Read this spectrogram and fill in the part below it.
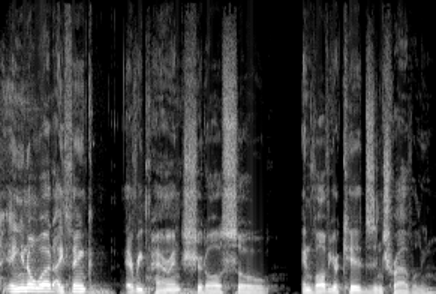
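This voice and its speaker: Recorded very cleanly against a silent background, a man speaks in a plain, everyday voice with an American accent, at a medium pitch and moderate pace with ordinary pitch variation. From New York City, Washington Heights; teens in Colombia. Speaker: podcast guest. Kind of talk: casual interview chat.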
